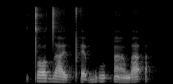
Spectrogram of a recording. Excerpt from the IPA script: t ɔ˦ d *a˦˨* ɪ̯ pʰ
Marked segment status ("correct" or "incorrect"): incorrect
